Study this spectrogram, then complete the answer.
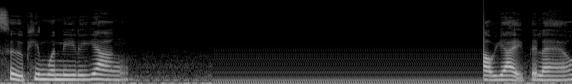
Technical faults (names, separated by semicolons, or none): system hang loop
